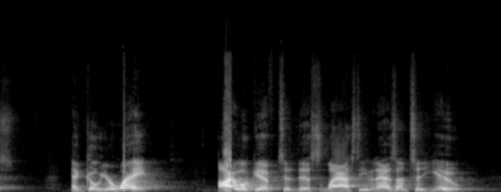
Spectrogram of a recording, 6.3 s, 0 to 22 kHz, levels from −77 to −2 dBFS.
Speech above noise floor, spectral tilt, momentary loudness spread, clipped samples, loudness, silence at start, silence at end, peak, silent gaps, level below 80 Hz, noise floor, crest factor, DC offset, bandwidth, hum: 42 dB; -4 dB/octave; 16 LU; under 0.1%; -16 LUFS; 0 s; 0.5 s; 0 dBFS; none; -56 dBFS; -58 dBFS; 18 dB; under 0.1%; 16 kHz; none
